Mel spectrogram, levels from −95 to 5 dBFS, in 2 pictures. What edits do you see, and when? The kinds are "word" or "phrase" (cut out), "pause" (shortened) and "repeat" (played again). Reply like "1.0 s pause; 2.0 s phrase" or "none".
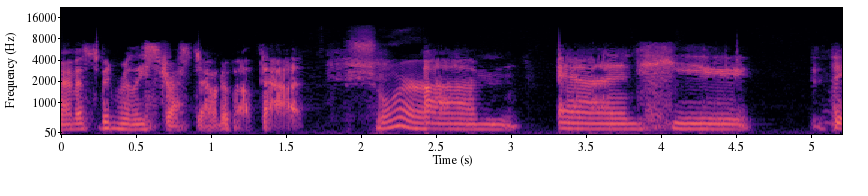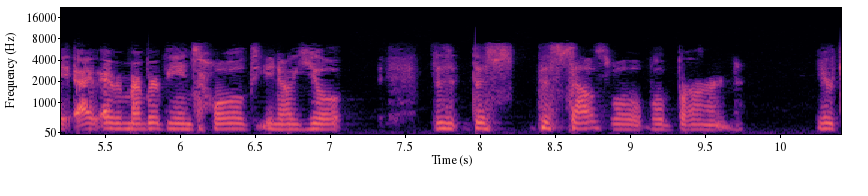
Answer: none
